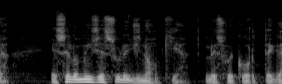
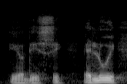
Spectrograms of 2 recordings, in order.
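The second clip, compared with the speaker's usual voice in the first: ordinary delivery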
